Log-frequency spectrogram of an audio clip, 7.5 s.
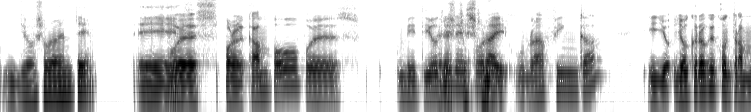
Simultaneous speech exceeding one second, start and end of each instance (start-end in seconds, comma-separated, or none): none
